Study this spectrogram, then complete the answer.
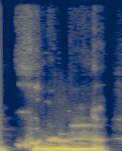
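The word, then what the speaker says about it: Kunlun: garta se trouve à l'extrémité ouest des montagnes kunloun kunon donc ça s'écrit K u n l u n pour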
